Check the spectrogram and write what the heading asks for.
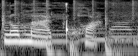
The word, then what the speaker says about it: Nomakwa: It's Nomakwa. The k should be heard.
